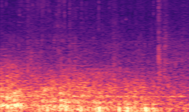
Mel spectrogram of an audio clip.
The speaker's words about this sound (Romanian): Într-adevăr, furtuna care ne-a prins pe o parte din drumeți este un moment senzațional.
